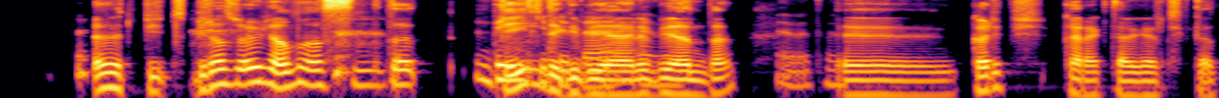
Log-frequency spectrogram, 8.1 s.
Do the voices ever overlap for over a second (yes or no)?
yes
